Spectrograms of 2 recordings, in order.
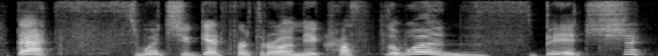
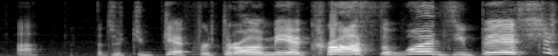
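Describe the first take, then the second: First: It is said in a hissing snake voice. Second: It is said in a plain voice.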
